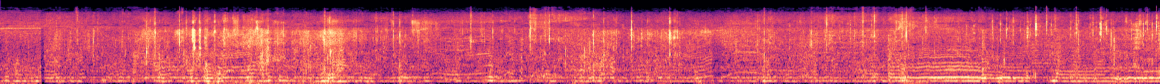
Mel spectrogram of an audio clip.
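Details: Wild bee colony disturbed during honey hunting: a dense, steady low humming drone with layered overtones and a ragged, scratchy texture, swelling slightly toward the end, with scattered clicks and rustling throughout.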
